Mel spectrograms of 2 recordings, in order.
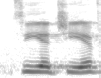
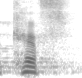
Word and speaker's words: chef: Some of the things are not pronounced. So you write C-H-E-F, you say chef. But the people will say chef or kef because they have also written character or they have learned something like a chair.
